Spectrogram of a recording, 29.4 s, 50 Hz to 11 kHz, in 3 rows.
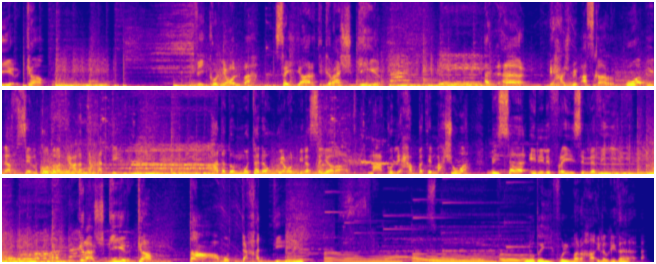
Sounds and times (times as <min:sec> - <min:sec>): Speech: 0:00.0 - 0:00.7, 0:02.8 - 0:05.7, 0:07.2 - 0:11.6, 0:12.9 - 0:19.0, 0:20.7 - 0:24.0, 0:27.4 - 0:29.3
Music: 0:00.0 - 0:29.3.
